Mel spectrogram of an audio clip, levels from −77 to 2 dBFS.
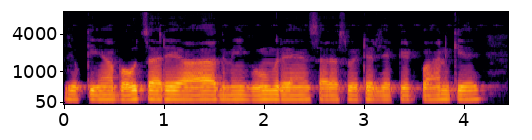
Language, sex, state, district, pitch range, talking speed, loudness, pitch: Hindi, male, Jharkhand, Ranchi, 105-110 Hz, 175 wpm, -17 LUFS, 105 Hz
